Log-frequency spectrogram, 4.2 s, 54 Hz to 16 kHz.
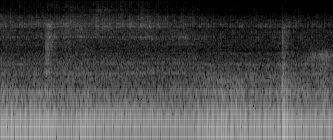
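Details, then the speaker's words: Mk2 VW Golf GTI engine run to get the brake servo working during a brake caliper leak check: steady, even four-cylinder idle with a smooth low pulse, no knocks or misses; sounds perfect, normal idle. "let getting the engine running to get the servo working so we get maximum brake pressure as you can hear it sounds perfect"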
